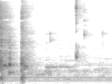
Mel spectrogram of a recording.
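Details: Two quick, slightly muffled coughs, acted to demonstrate covering the mouth with a tissue when coughing, followed by faint rustling: cough.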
